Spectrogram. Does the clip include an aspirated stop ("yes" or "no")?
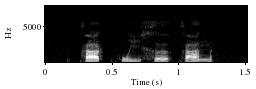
no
